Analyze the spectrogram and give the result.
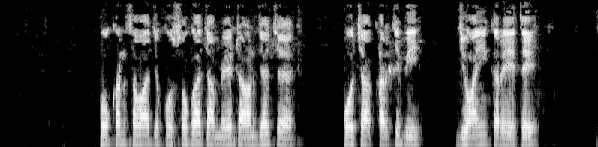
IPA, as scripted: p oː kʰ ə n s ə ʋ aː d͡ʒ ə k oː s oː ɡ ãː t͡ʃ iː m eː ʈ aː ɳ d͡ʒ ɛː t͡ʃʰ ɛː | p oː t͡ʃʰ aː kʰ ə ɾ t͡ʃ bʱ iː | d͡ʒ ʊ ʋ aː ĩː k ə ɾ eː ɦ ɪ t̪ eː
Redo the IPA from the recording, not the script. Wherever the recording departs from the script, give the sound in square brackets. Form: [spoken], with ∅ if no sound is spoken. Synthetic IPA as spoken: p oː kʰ ə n s ə ʋ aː d͡ʒ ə k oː s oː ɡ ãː t͡ʃ [aː] m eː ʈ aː ɳ d͡ʒ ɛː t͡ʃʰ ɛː | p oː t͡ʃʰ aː kʰ ə ɾ t͡ʃ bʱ iː | d͡ʒ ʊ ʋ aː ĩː k ə ɾ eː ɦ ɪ t̪ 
